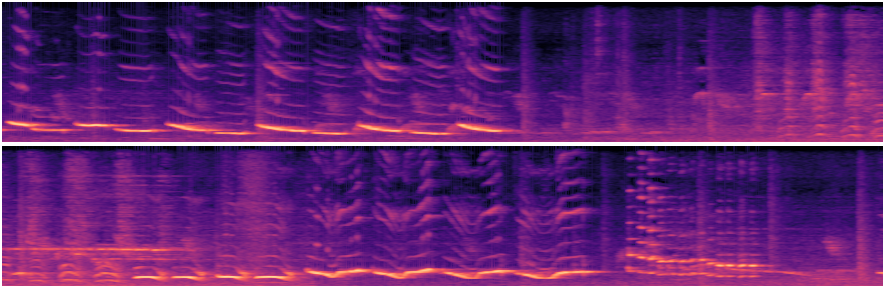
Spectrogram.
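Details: Black-throated laughingthrush in animated tail-dancing song, intended to set caged birds singing: repeated falling-rising whistled loops, a chattering interlude, then deep swooping whistles and a high twittering finish.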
